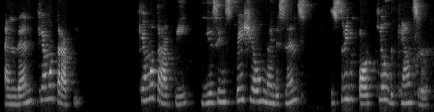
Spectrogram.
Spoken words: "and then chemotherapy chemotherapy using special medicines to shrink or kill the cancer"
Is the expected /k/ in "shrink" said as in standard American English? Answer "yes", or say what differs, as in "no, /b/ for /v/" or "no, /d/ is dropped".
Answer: no, /k/ is dropped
